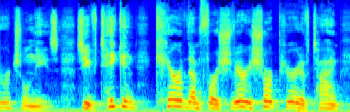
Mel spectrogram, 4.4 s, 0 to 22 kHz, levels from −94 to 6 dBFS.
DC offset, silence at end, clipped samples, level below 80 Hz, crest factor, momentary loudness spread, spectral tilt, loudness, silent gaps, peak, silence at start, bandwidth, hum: under 0.1%; 0 s; under 0.1%; -42 dBFS; 16 dB; 9 LU; -5 dB/octave; -20 LUFS; none; -4 dBFS; 0 s; over 20 kHz; none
